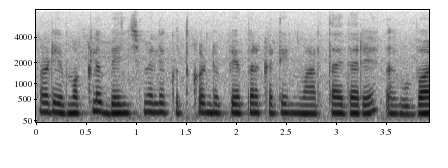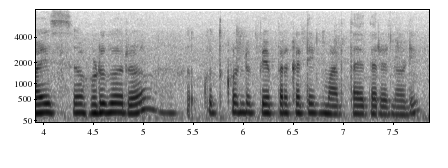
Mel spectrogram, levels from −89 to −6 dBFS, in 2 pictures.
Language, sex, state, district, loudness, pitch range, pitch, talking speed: Kannada, female, Karnataka, Shimoga, -18 LUFS, 180-195 Hz, 185 Hz, 130 wpm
